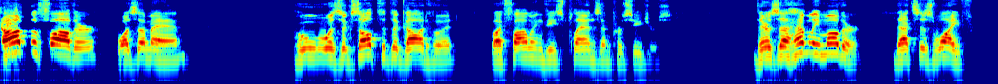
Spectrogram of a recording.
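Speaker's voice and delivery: serious, clinical, dead-straight, straight-faced delivery. Having announced they'll say it clinically, the speaker reads it: serious, straight-faced. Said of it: "I'm going to say it very seriously".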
